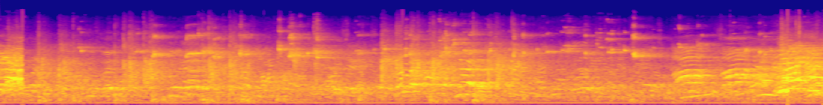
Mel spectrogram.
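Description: A basketball bouncing on a gym's hardwood court during a live game, with indistinct shouts from players and spectators echoing in the hall. A sharp knock just after the start is the loudest sound.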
